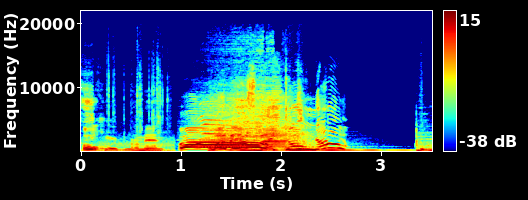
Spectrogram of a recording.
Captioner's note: screaming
